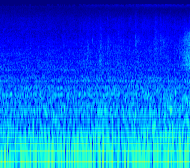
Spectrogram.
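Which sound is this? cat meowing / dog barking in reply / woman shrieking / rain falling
rain falling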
